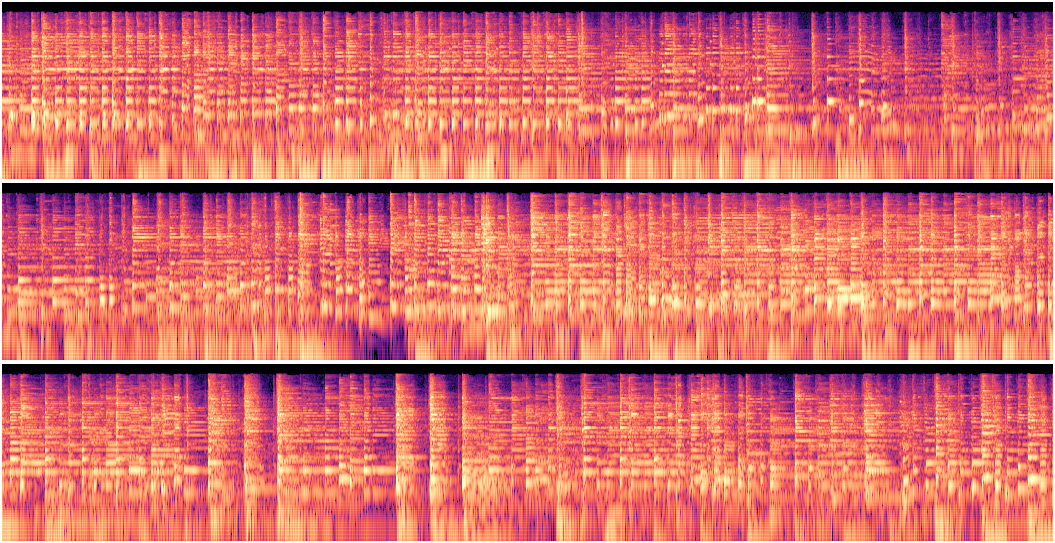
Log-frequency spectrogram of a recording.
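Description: Live bluegrass band playing an instrumental with no singing: a five-string resonator banjo picking prominently over mandolin, fiddle, guitar and upright bass. The bass drops out briefly about halfway through.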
